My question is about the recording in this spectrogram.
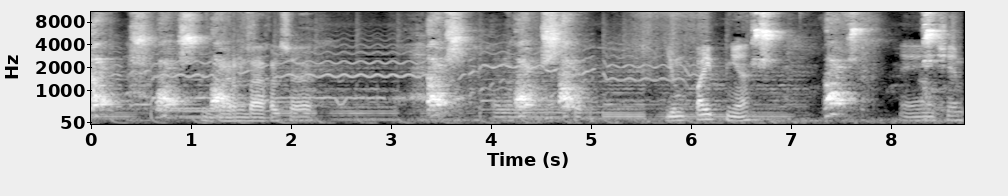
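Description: A dog barking repeatedly over background music.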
